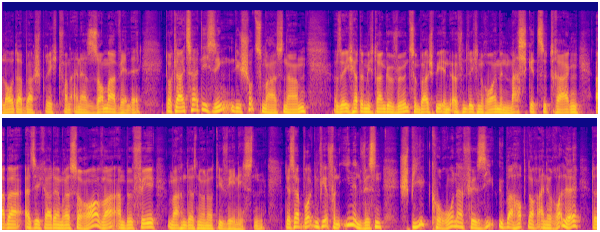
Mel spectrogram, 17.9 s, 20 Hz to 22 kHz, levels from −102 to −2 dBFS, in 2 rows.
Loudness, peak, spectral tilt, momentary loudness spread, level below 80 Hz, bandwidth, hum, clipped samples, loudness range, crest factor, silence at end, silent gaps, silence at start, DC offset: -16 LUFS; 0 dBFS; -6 dB/octave; 6 LU; -38 dBFS; 16 kHz; none; under 0.1%; 2 LU; 14 dB; 0 s; none; 0 s; under 0.1%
